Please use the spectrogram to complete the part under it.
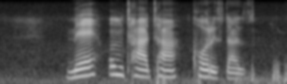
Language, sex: Xhosa, female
